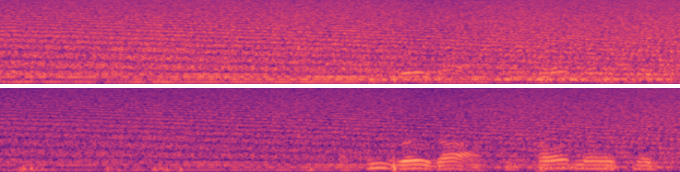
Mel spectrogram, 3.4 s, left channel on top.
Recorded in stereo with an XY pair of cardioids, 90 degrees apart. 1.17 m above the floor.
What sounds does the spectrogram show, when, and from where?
0.0 s a drone: 65° left; by 3.4 s 75° left
1.7 s a man speaking: 55° right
